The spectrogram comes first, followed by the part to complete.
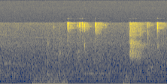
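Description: A few faint computer keyboard keystrokes over near-silent room tone, with a soft low thud about half a second in.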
